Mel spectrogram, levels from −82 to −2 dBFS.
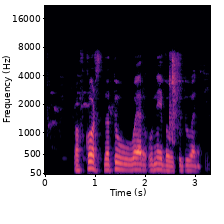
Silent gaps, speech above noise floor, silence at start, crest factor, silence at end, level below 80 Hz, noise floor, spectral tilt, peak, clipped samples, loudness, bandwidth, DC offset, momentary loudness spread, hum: none; 30 dB; 0.6 s; 20 dB; 0.2 s; -74 dBFS; -62 dBFS; -5.5 dB/octave; -12 dBFS; under 0.1%; -32 LUFS; 7.8 kHz; under 0.1%; 9 LU; none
